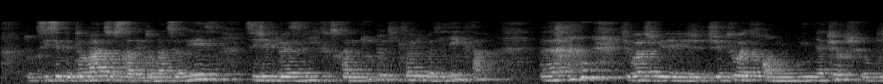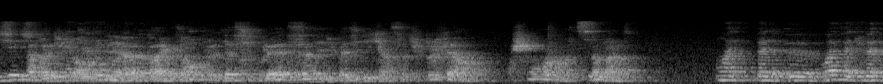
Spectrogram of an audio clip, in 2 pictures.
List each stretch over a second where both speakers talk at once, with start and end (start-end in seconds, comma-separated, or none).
9.1-10.8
